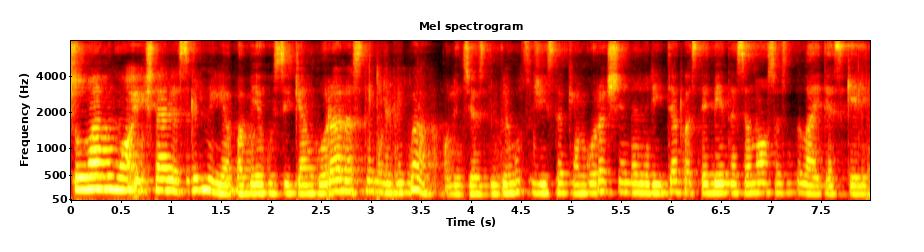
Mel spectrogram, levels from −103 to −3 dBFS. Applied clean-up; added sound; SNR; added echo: neural mask model DeepFilterNet 3.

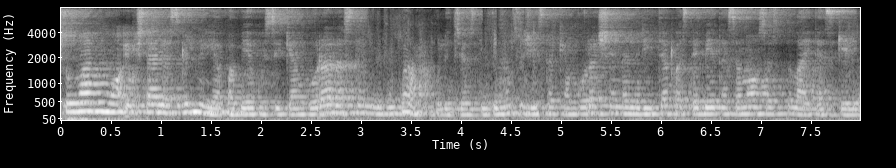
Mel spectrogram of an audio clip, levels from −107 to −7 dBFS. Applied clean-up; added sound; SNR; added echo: neural separator model SepFormer DNS4.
